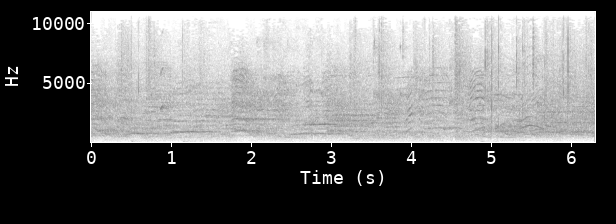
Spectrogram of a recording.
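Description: Basketball dribbled on a hardwood gym floor, a few low thumps, under a steady babble of spectators' voices and shouts echoing in the gym.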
